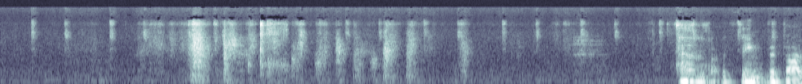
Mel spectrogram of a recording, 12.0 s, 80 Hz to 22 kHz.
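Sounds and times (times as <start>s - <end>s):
tool scraping paint on canvas: 2.7s - 7.1s.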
